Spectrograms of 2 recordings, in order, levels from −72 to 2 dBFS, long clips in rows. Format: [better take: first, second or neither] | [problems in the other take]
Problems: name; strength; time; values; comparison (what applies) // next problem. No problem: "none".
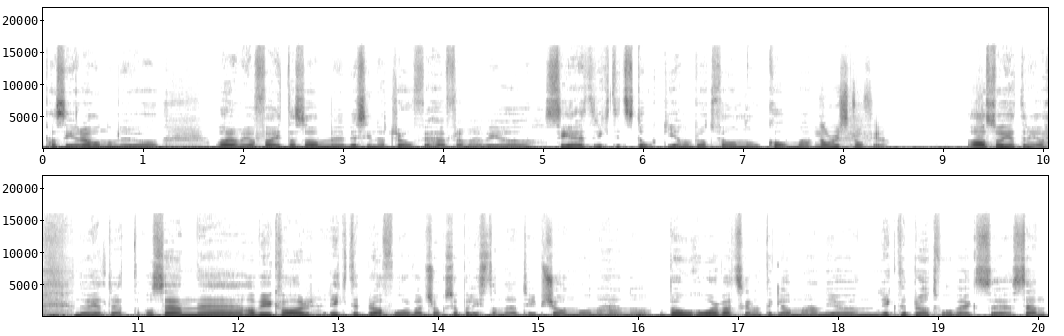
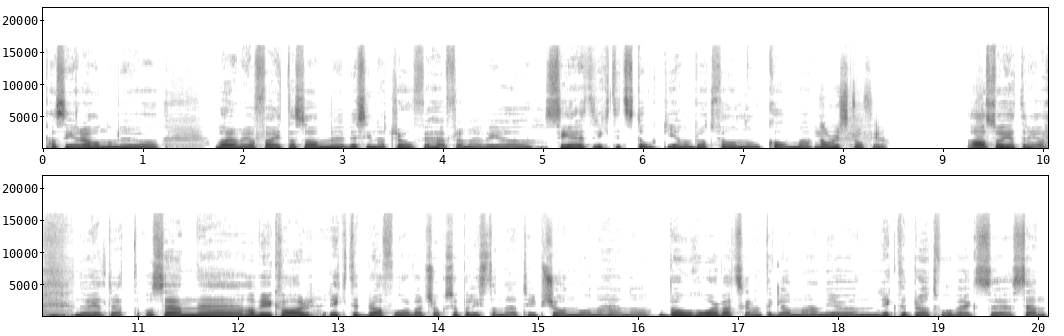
second | low rumble; faint; throughout; 20 dB below the speech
